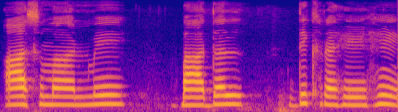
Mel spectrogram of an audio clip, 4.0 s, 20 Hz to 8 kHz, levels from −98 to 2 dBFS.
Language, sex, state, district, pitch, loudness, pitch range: Hindi, female, Madhya Pradesh, Bhopal, 225 Hz, -18 LUFS, 215-235 Hz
